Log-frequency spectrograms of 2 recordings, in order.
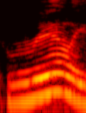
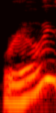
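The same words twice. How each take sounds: First: A warm, falling "Really" from the quilter; reassuring. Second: Put-on a hopeful rising "Really?" from the girl ghost; hopeful question. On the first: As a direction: settle her doubts kindly. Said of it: "smiled Miss, Missus Butterrum". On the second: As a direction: ask it hoping it's true. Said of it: "smiled Patches". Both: A narrator's reading.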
